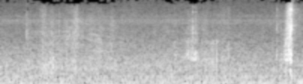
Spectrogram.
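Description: Paper pages of a ring-bound brochure being turned by hand: a few faint rustles, then a short, louder rustle near the end as a page flips over.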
